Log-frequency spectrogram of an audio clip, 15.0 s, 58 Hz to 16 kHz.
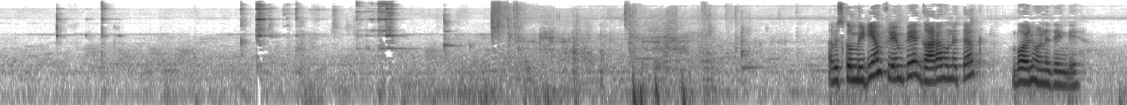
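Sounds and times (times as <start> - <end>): metal utensils clinking on dishes: 3.4 - 4.1, 4.7 - 7.0
ladle stirring in pot: 4.8 - 10.7.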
